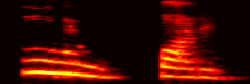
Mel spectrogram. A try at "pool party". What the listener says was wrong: Very good boy.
